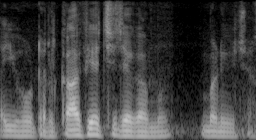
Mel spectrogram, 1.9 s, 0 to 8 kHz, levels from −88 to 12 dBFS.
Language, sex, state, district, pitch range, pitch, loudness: Garhwali, male, Uttarakhand, Tehri Garhwal, 95-105 Hz, 100 Hz, -20 LUFS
